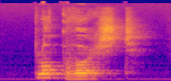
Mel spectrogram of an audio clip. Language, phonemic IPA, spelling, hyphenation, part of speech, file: Dutch, /ˈplɔk.ʋɔrst/, plokworst, plok‧worst, noun, Nl-plokworst.ogg
- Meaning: a seasoned and smoked sausage made from pork and beef, similar to cervelat and salami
